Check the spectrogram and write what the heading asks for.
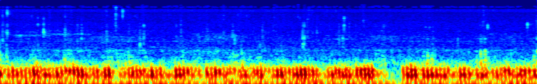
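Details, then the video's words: Loud purring of a mother cat licking and nursing her newborn kittens indoors; a steady low rumble in long cycles with a brief pause near the fourth second, plus faint clicks and licking sounds. "Mom cat purrs very loudly and licks her kittens"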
